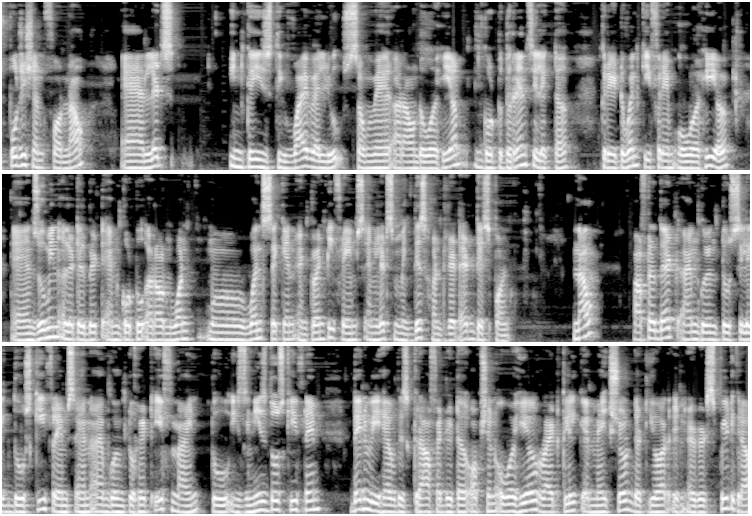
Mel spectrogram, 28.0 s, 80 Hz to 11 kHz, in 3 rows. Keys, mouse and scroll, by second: 0.0-6.3 drag, 9.2 =, 10.8 click, 14.3-20.2 drag, 20.2 F9, 23.7 click, 25.4 right click.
